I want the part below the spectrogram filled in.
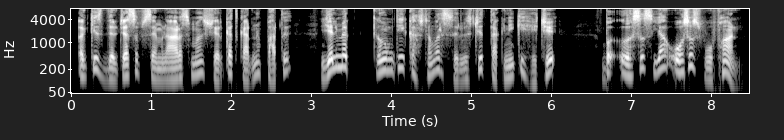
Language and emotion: Kashmiri, happy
